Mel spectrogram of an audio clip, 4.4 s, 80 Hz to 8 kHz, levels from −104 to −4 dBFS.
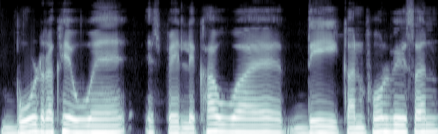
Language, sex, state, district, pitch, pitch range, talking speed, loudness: Hindi, male, Madhya Pradesh, Bhopal, 145 Hz, 125-150 Hz, 150 wpm, -10 LUFS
